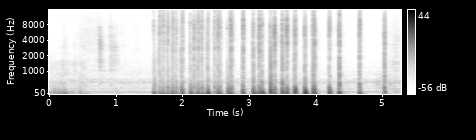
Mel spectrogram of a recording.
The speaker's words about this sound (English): Wow. She's really good. Okay. Well, she's shuffling the cards.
